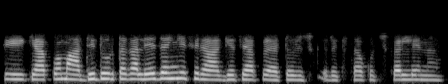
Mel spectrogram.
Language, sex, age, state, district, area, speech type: Hindi, female, 30-45, Uttar Pradesh, Hardoi, rural, conversation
